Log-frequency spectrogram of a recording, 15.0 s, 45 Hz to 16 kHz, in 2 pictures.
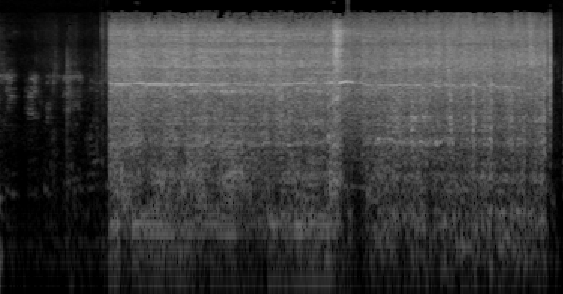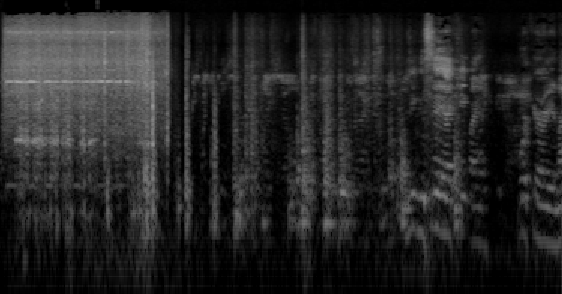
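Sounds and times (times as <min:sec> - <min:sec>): electric drill sanding: 0:01.4 - 0:09.8.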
